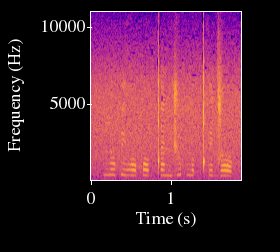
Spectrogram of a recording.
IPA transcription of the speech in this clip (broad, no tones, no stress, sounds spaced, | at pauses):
n o ɓ e ɦ ɔ f ɔ ǃ æ n d͡ʒ u f ŋ ɔ ǃʰ e d͡z ɔ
